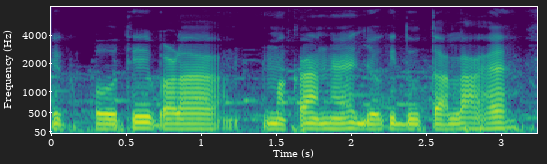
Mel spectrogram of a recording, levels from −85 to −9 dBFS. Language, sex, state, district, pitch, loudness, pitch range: Hindi, male, Jharkhand, Garhwa, 125 Hz, -17 LUFS, 120-130 Hz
